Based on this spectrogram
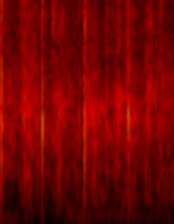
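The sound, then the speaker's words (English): A church audience applauds, giving a hand clap for the Lord after a prayer, with a steady patter of hand claps, while a few sharp, louder claps ring out at an even rhythm above the rest. No one speaks. “Hey, can we just give the Lord a hand clap for that?”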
